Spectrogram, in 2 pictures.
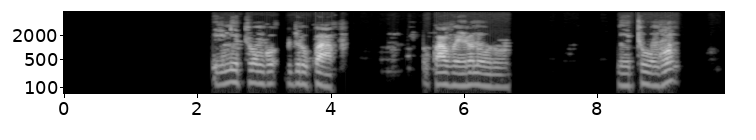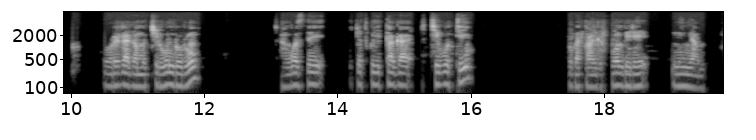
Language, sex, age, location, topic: Kinyarwanda, male, 25-35, Musanze, agriculture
